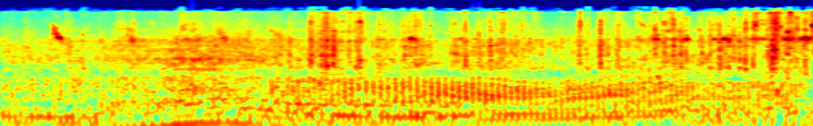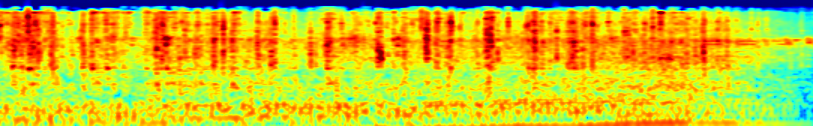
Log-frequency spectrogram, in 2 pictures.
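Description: Motorcycle riding along a rough dirt road: a steady engine-and-wind rumble, with scattered knocks from the bumpy surface, more of them in the second half.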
